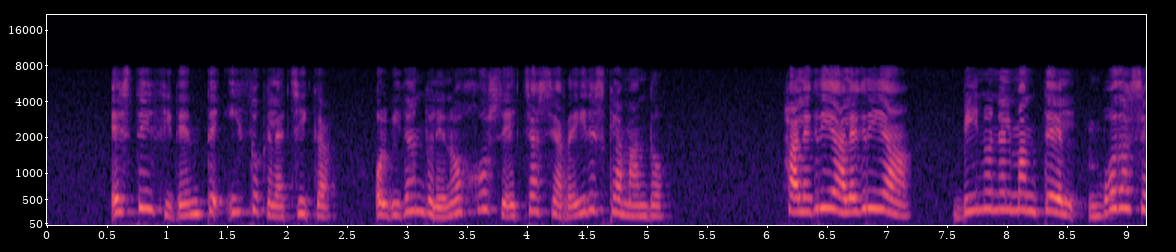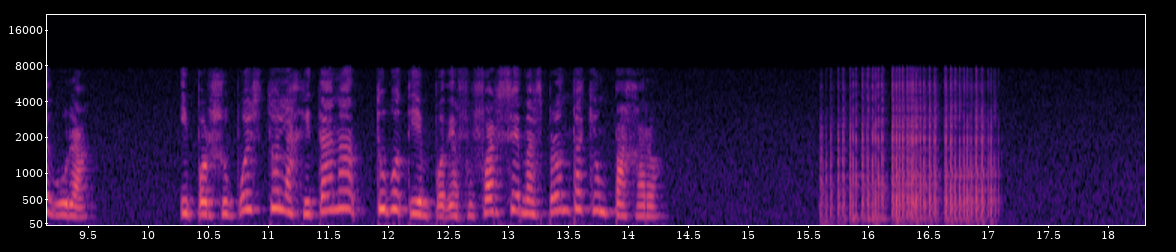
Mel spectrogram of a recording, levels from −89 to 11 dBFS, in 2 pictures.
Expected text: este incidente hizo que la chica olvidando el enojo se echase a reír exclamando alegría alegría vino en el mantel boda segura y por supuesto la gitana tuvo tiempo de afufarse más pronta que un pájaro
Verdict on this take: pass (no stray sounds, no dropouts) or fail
fail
